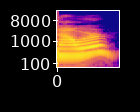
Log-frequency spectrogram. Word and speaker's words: hour: On dit on hour parce que la lettre H ne se prononce pas dans ce mot.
